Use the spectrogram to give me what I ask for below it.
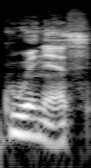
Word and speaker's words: Gwynedd: I already mentioned that the county, the mainland county they're filming on is pronounced Gwynedd because of the double D thing.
